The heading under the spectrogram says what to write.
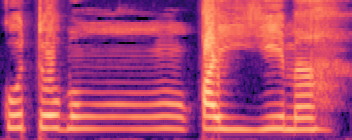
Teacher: قاف حروف الاخفاء میں سے ہے جو کہ اخفاء کا معنی ہے چھپا دینا, تو ہم یہ تنوین کو چھپاتے ہوئے بغیر ظاہر کیے ہوئے لیکن غنہ کے ساتھ یہ حکم کو ادا کریں گے. جو کہ قاف حروف تفخیم میں سے بھی ہے تو ہمیں یہ غنہ کو تفخیم سے ادا کرنا ہے کیونکہ غنہ اپنے اگلے والے حرف کا حکم لیتا ہے, تفخیم ہو یا ترقیق.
